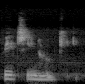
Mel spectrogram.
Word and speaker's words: wycinanki: about polish art called richinoki and this is how it's written and i put the phonetic pronunciation underneath hopefully it's something close to this vicinoki and this art form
